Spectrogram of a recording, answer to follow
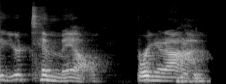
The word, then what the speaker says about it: Maile: How do you pronounce it? Like Miley Cyrus. Oh, it's Maile.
